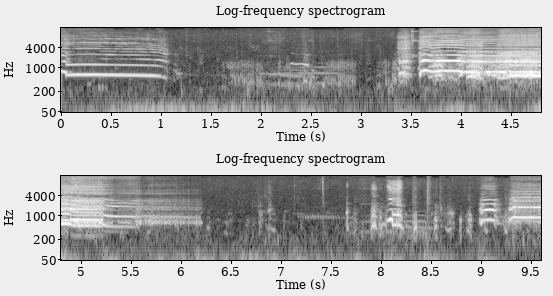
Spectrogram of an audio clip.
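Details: Cock crowing in the morning: a short crow opens, then a loud two-second crow dominates the middle, with faint clucks and distant crows around it.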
